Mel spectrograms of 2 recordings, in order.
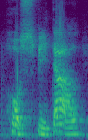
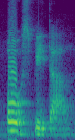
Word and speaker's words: hospital: or k I Gaga is completely silent so it's not hospital it's ospital absolutely no pronunciation of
